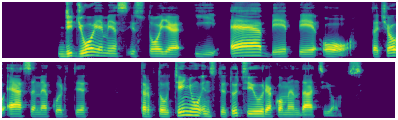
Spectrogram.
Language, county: Lithuanian, Telšiai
